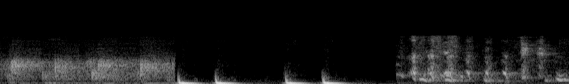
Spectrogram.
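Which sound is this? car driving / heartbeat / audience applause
heartbeat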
